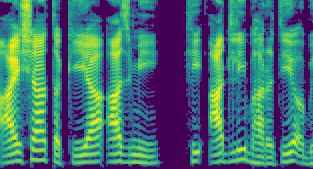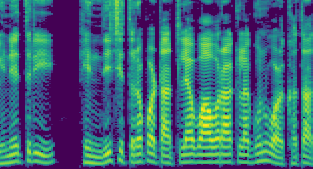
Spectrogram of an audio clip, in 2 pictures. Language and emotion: Goan Konkani, neutral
